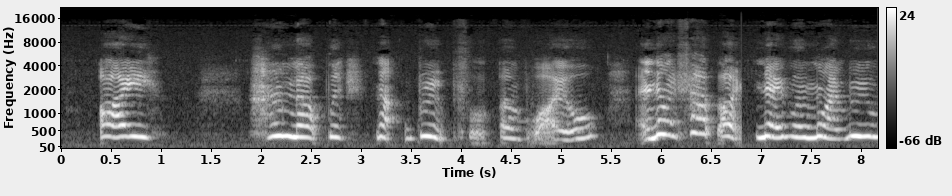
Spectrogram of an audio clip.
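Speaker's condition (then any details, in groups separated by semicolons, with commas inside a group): Cerebral palsy; not quadriplegic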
